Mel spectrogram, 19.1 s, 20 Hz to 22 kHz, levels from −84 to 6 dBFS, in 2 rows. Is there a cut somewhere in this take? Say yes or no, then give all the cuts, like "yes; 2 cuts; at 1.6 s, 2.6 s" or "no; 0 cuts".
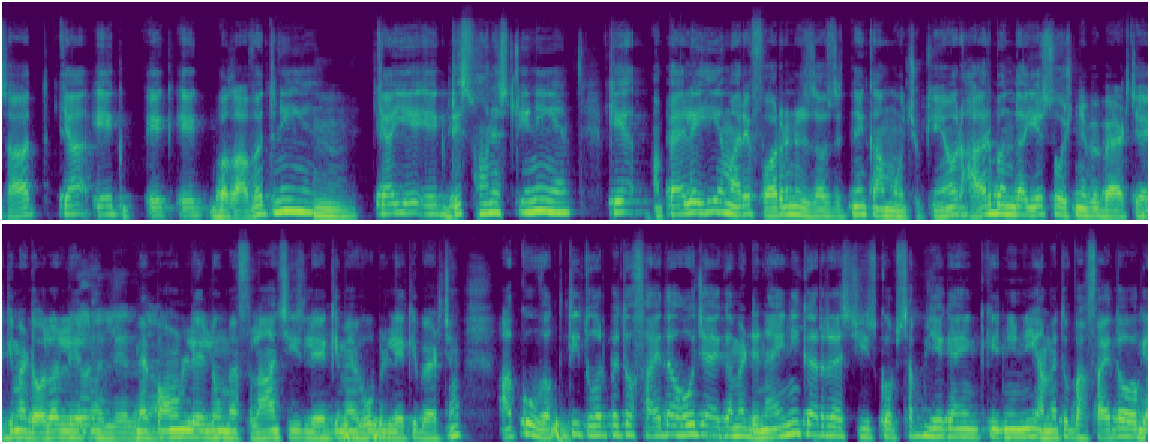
no; 0 cuts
